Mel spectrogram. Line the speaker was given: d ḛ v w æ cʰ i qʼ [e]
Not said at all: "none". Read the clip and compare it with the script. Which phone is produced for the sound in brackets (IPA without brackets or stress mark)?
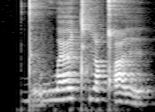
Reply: e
